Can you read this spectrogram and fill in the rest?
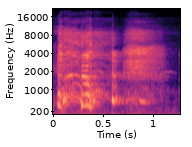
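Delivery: high nervous giggle; nervous laugh. Real, not acted. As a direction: giggle helplessly, flustered. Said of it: "that's my nervous laugh".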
